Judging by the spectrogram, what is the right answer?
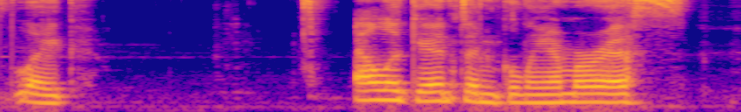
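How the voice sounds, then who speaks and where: A woman at a moderate pace, her intonation fairly even. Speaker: beauty vlogger and performer. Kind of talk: makeup tutorial.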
